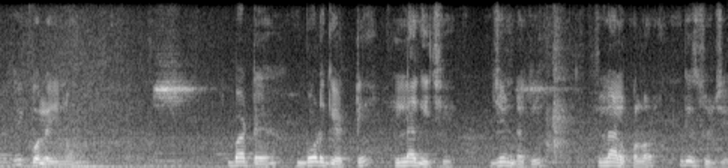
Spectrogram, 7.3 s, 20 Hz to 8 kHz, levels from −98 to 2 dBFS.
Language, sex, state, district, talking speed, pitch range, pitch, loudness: Odia, female, Odisha, Sambalpur, 105 wpm, 125-165 Hz, 140 Hz, -18 LUFS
